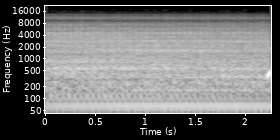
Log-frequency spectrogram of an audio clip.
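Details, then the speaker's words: BMW M2 Competition track build, warmed up after first start; smooth even idle, earlier lifter tick gone, only light fast high-pressure fuel pump ticking remains; normal warm idle. "she's running she's getting quiet too I don't know if you guys can hear it but that tick is gone just high pressure pump tick now"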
